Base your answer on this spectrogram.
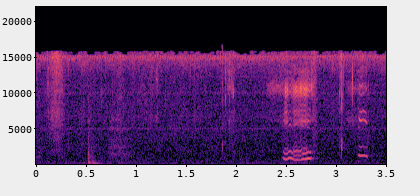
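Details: A brief, wobbling whimper from a three-week-old miniature schnauzer puppy near Radisson, Saskatchewan, preceded by a low bump of handling noise and followed by a tiny squeak.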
